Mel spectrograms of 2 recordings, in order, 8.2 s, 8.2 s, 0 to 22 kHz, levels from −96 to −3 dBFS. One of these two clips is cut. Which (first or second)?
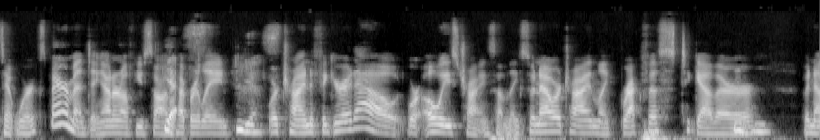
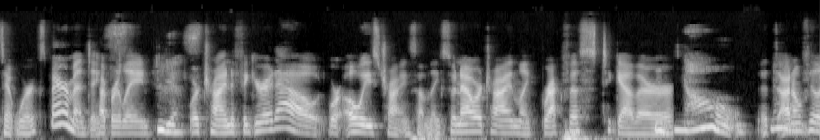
second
